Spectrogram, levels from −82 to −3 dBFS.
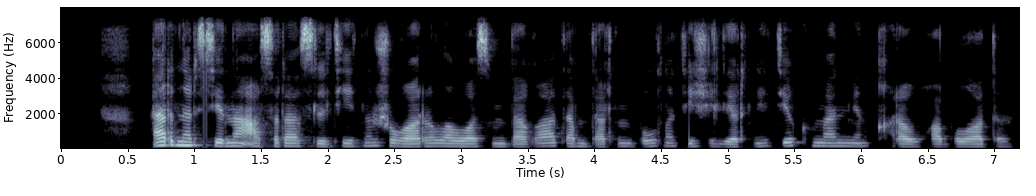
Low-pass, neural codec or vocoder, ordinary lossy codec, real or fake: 7.2 kHz; none; none; real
